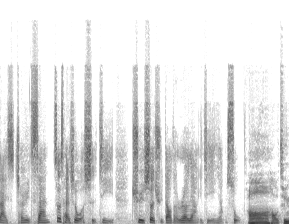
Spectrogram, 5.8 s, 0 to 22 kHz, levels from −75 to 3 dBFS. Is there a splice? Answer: yes; 1 cut; at 4.8 s

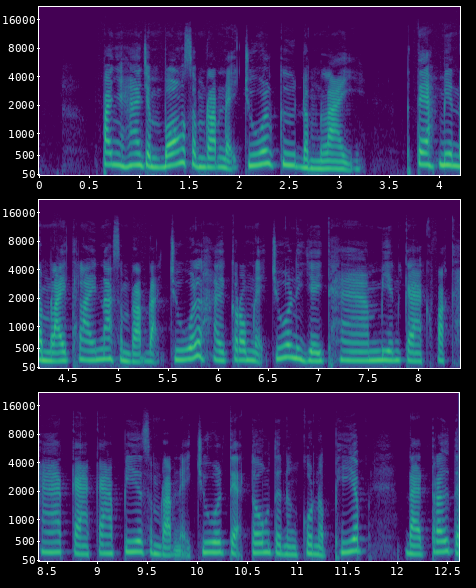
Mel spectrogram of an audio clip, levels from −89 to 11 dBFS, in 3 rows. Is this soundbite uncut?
yes; 0 cuts

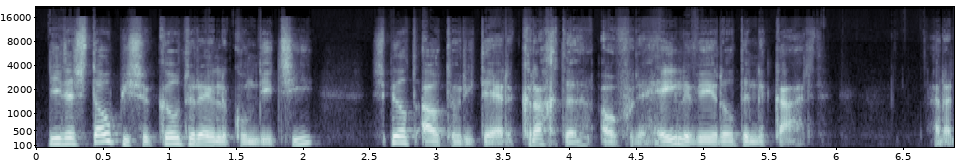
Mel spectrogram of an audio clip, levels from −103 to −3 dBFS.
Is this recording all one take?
yes; 0 cuts

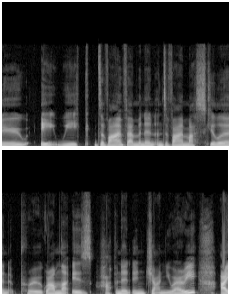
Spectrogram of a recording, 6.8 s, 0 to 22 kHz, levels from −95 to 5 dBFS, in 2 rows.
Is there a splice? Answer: yes; 1 cut; at 4.8 s

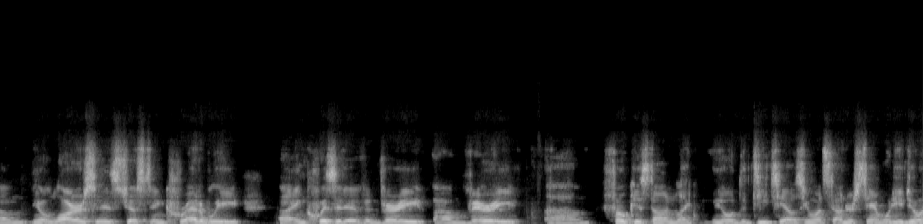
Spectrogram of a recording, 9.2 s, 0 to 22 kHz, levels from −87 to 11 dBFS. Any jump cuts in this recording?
yes; 1 cut; at 6.0 s

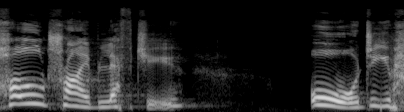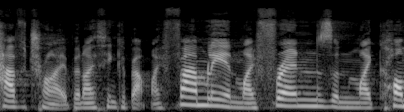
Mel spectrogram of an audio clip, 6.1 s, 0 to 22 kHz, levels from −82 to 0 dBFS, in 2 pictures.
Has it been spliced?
no; 0 cuts

